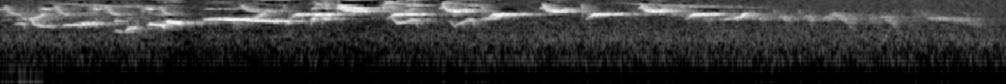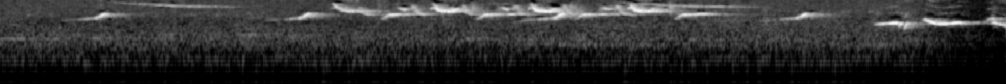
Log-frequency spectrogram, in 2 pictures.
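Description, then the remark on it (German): Several songbirds chirp and twitter in quick, overlapping bursts, bright, with a brief lull midway before the busy chorus picks up again; no voices. “Eine Woche lang sollen die Tschechen wieder die heimische Vogelwelt beobachten.”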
